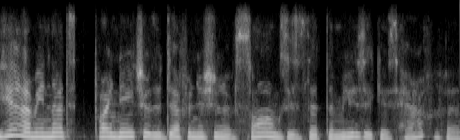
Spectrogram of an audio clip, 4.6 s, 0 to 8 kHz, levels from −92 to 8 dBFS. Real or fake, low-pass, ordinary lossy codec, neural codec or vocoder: fake; 7.2 kHz; Opus, 24 kbps; vocoder, 22.05 kHz, 80 mel bands, HiFi-GAN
